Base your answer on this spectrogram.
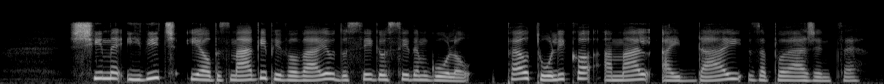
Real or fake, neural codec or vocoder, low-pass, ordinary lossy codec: real; none; 7.2 kHz; AAC, 64 kbps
